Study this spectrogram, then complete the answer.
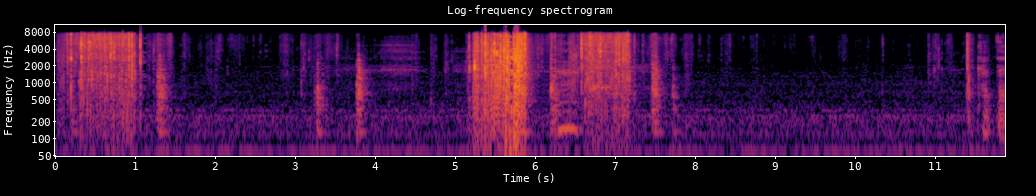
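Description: A tarot card deck, the Magical Forest deck, being shuffled by hand in bursts of riffling and sliding cards, with one loud close shuffle in the middle, quiet pauses between, and faint soft talking.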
